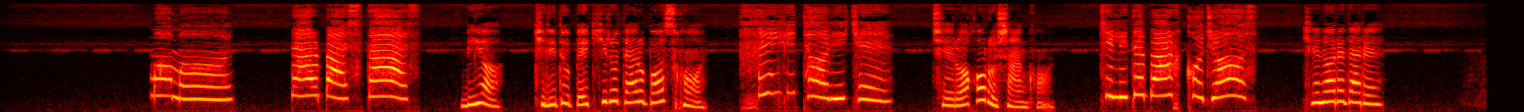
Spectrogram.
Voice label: Dialogue lesson Farsi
